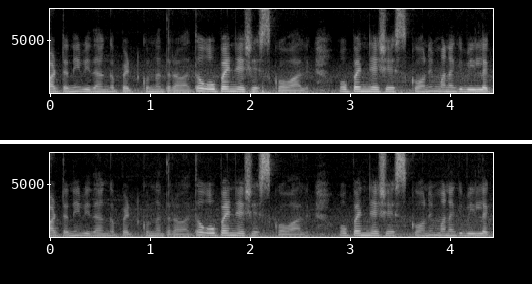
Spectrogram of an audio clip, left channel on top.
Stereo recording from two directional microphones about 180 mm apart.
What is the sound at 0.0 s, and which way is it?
A woman's voice, 15° left (ahead or behind).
